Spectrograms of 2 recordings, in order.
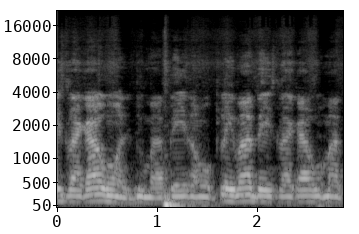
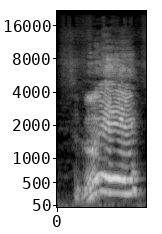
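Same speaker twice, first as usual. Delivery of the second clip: daring taunt; 14 semitones higher, 11 dB louder than usual. Acted. Taunting Gibson fans.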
